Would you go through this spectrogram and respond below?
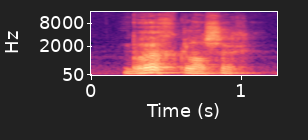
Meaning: a pupil in the first form or grade of secondary education, usually at the age of twelve or thirteen
- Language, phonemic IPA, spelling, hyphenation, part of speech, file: Dutch, /ˈbrʏxˌklɑ.sər/, brugklasser, brug‧klas‧ser, noun, Nl-brugklasser.ogg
